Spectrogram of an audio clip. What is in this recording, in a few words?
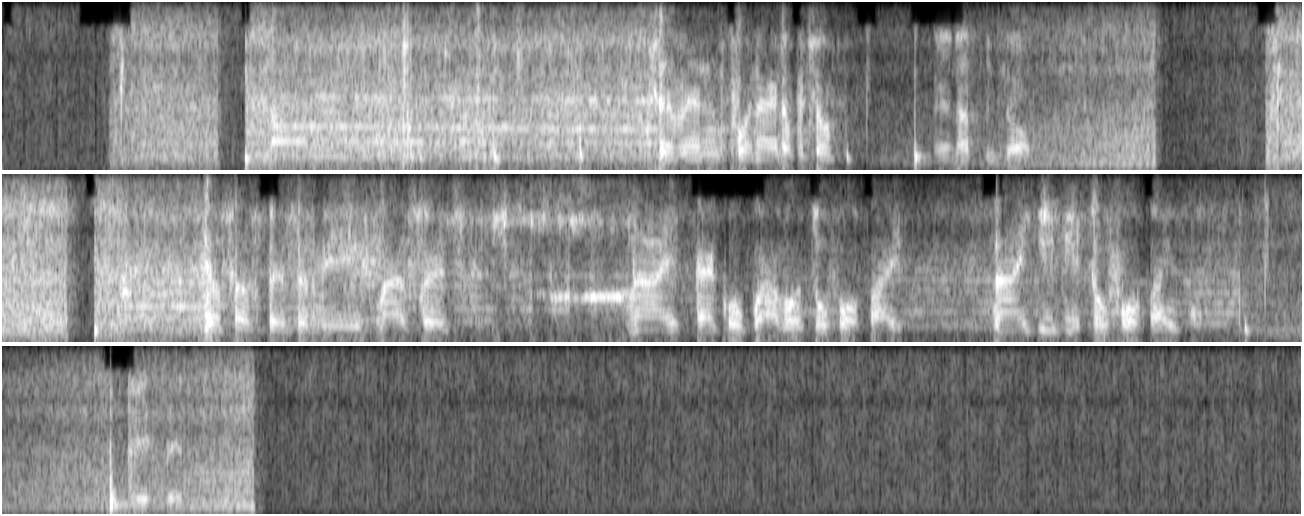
Police Radio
